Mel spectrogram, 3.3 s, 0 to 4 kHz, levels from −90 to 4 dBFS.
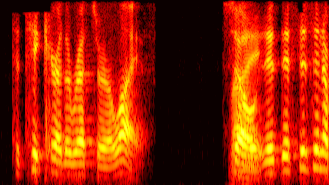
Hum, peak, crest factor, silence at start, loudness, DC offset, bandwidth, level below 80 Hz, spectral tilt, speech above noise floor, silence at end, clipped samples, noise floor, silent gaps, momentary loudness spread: none; -4 dBFS; 18 dB; 0.15 s; -19 LUFS; under 0.1%; 4 kHz; -64 dBFS; -8 dB/octave; 61 dB; 0 s; under 0.1%; -80 dBFS; none; 8 LU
